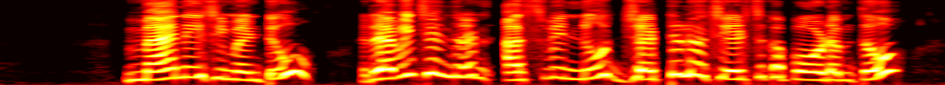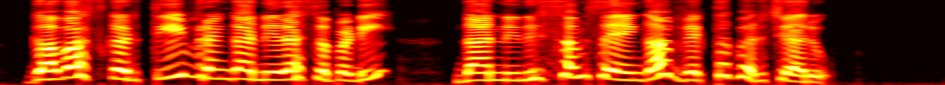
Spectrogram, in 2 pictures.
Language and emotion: Telugu, angry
